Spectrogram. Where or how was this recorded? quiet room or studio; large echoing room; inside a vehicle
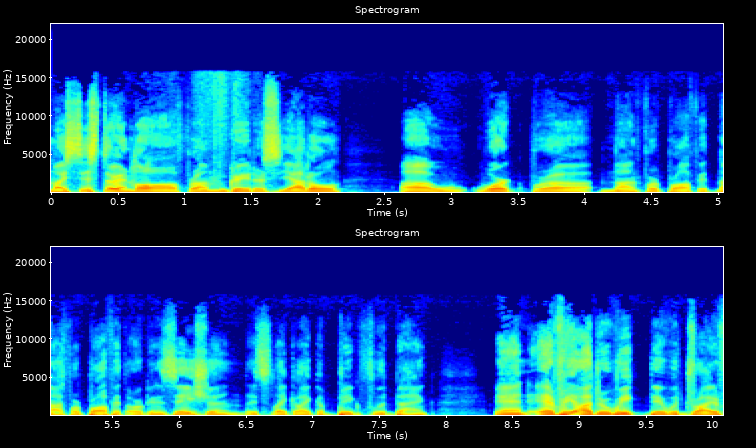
large echoing room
